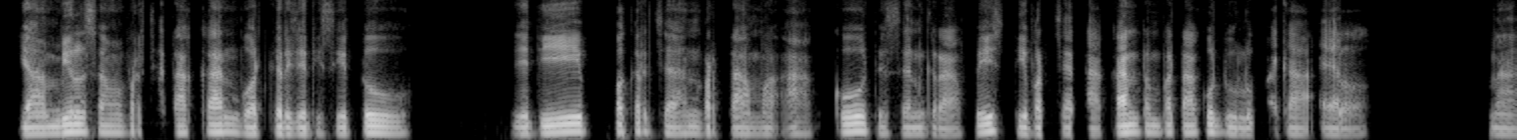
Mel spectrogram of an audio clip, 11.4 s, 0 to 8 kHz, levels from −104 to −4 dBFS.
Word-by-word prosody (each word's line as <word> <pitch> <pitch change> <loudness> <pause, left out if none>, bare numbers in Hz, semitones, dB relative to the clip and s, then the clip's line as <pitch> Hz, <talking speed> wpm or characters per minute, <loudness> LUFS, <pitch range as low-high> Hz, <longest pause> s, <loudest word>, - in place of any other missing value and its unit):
diambil 95 +6 +5
sama 105 -3 -4
percetakan 110 +2 -1
buat 90 -1 +1
kerja 90 -2 +1
di 85 +1 -16
situ. 95 +1 +2 0.8
Jadi, 105 +6 +5 0.2
pekerjaan 100 -5 -3
pertama 90 0 -4
aku 95 +7 +1
desain 90 -2 -7
grafis 90 +10 -1
di 95 - 0
percetakan 110 +2 +1
tempat 110 +1 -4
aku 115 +2 0
dulu 90 -4 -5
PKL. - - -7 1.0
Nah, 80 -1 -6
95 Hz, 105 wpm, -32 LUFS, 90-110 Hz, 1.0 s, diambil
